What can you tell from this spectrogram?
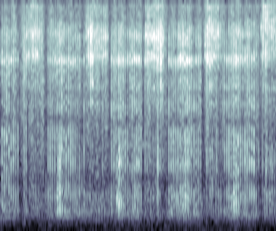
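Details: A sleepy indoor cat purring, a low vibrating rumble that swells about once per second in time with breathing, inhale and exhale phases clearly alternating.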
